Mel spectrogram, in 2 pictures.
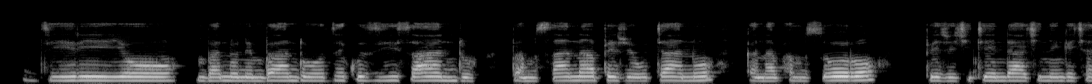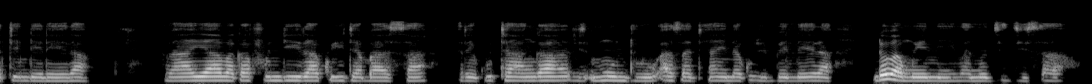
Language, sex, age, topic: Ndau, male, 36-49, health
